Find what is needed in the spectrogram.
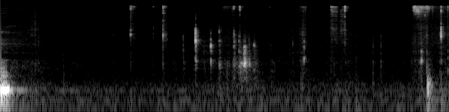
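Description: A few faint clicks and a brief soft paper rustle as a picture book's page is turned, with near silence between them.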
